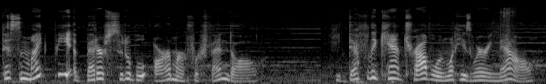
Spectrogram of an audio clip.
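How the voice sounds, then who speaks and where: A gentle young elf woman, played by a woman gamer, narrates her own fantasy game journey. She is soft-spoken and unhurried, musing to herself at a medium pitch. Music plays clearly behind her voice. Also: animated, close to an everyday voice. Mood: thoughtful. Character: gentle young female wood elf alchemist and forager. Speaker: player of a solo fantasy roleplay video series.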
